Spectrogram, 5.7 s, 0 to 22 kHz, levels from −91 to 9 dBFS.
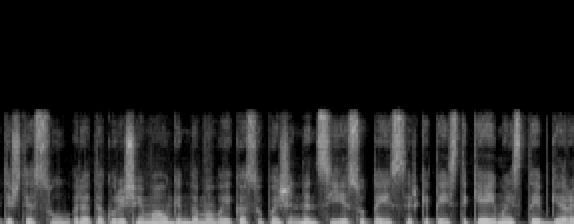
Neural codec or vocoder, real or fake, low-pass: none; real; 10.8 kHz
